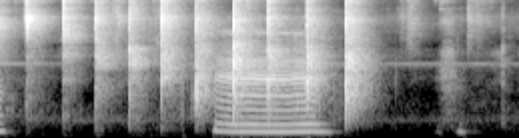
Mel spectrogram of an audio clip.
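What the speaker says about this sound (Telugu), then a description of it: "wow, claps" Hands clap in a quick, even rhythm of close, sharp claps. A voice speaks over the middle stretch, and the clapping resumes more softly afterward.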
